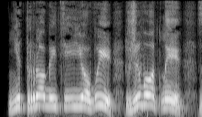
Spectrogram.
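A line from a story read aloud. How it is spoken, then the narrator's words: Woman screaming. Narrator (Russian): закричала жена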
